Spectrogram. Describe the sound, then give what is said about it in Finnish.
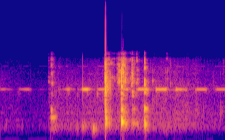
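A pedestrian traffic light signal in Hämeenlinna, Finland, chirps in a steady series of short, high beeps during an early-morning walk, with a brief burst of clattering knocks partway through; no one speaks. “Lähdin juuri aamuyöseen Hämeenlinnan kävelylle, joten jos taustalta kuuluu outoa ääntä, se on todennäköisesti liikennevalojen lirty.”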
